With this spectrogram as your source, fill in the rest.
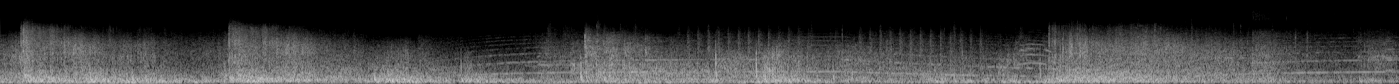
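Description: Heavy artillery guns fire with loud, echoing booms.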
